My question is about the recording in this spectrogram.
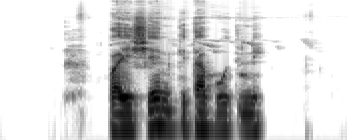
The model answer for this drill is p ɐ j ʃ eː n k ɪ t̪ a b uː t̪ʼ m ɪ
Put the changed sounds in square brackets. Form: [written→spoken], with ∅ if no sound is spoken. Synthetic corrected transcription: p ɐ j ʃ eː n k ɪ t̪ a b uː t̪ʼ [m→n] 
